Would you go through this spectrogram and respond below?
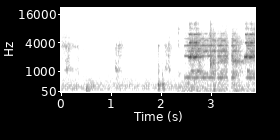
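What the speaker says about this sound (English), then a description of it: "I've got a phone ringing in the background" A phone rings in the background of a home office, faint scattered clicks giving way to a brighter repeating ringtone pattern that swells toward the end, with no talking over it.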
